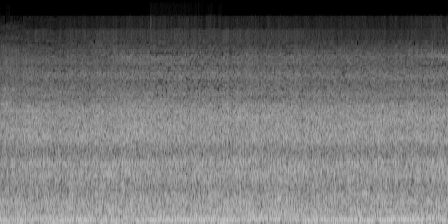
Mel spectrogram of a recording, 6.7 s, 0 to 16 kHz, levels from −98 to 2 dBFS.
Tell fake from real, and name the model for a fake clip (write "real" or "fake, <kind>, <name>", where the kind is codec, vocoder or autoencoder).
real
